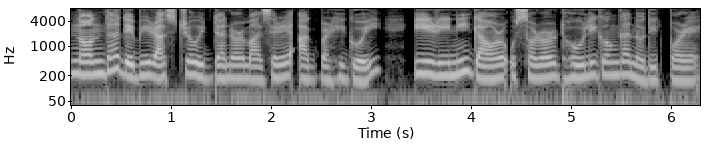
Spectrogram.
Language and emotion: Assamese, neutral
